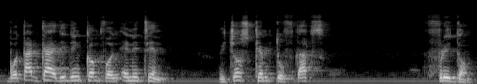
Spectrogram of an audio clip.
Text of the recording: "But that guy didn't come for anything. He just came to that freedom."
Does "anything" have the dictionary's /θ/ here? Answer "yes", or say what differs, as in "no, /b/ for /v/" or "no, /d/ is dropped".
no, /t/ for /θ/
